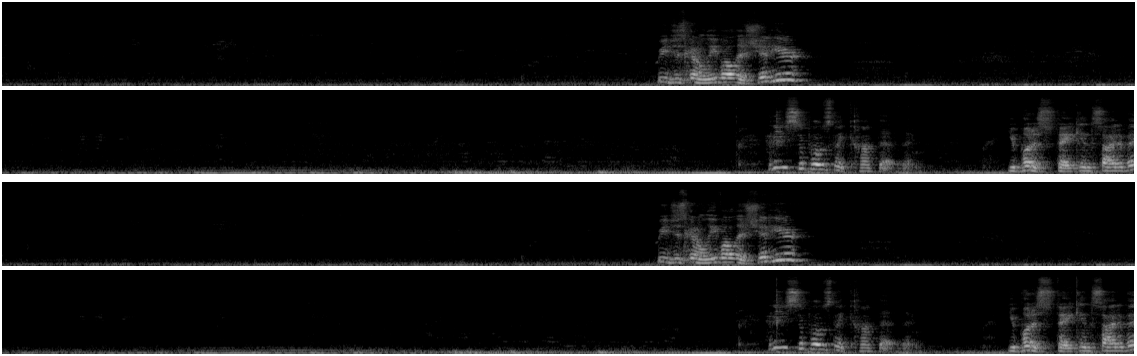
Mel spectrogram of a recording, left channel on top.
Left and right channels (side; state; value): both; normal; correlation 0.73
